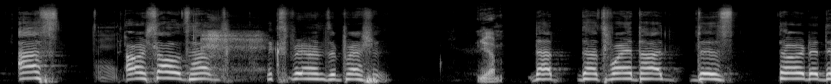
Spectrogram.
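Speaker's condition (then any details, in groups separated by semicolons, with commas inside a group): Cerebral palsy; present from birth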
